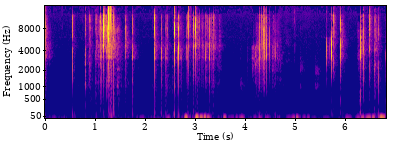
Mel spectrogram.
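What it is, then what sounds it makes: Plastic facial cleansing brush. Long nails scratch and tap a small pink plastic facial cleansing brush pad, making quiet, dry, crackly scratches and short ticking taps. The bright bursts come in quick irregular clusters with brief pauses, and each dies away almost instantly.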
